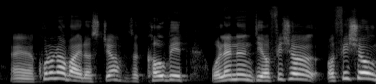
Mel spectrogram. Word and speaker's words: COVID: COVID가 코로나 바이러스죠. 그래서 COVID. 원래는 the official name of the virus is COVID-19인데요. 줄여서 COVID라고 돼요. 발음은 O입니다. COVID. COVID가 아니라 COVID, COVID.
